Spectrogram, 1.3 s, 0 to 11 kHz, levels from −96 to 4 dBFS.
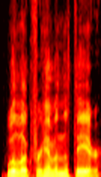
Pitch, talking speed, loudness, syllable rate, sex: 135 Hz, 310 wpm, -16 LUFS, 6.7 syllables/s, male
